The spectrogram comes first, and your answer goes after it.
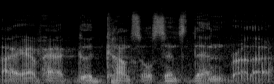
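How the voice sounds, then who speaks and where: Amid clear background noise, a man does a put-on character voice at a fairly slow pace. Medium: video game. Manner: terse, grave.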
